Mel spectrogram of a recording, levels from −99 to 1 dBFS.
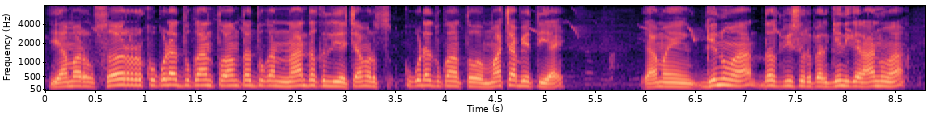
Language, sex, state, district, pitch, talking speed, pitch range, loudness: Halbi, male, Chhattisgarh, Bastar, 170 Hz, 135 wpm, 155-185 Hz, -20 LUFS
